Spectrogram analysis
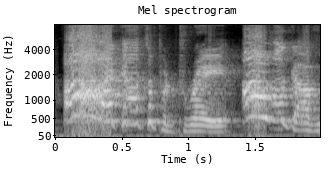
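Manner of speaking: very high, loud exclaiming; hammed-up shocked fangirl; mock outrage. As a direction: squeal it in disbelief. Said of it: "at the beginning I was like".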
